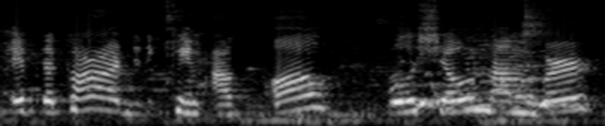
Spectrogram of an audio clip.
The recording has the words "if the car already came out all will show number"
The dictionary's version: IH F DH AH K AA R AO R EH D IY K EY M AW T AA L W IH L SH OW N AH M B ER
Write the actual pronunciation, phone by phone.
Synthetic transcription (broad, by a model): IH F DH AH K AA R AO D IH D K EY M AW T AA L W IH L SH OW N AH M B ER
